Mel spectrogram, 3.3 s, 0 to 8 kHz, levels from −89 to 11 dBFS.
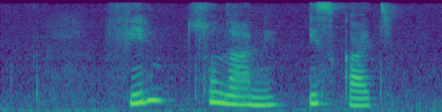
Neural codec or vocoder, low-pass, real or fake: vocoder, 44.1 kHz, 128 mel bands, Pupu-Vocoder; 7.2 kHz; fake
